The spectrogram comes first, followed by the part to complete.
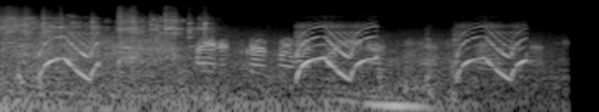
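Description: Police-style sirens wailing: several overlapping tones rising and falling in quick arcs, about twice a second. At the start, the tail of a shattering-glass effect dies away.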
